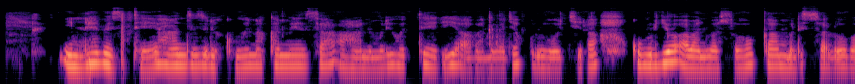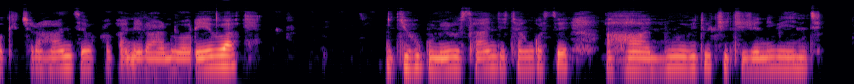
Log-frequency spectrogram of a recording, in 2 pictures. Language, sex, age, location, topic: Kinyarwanda, female, 18-24, Nyagatare, finance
